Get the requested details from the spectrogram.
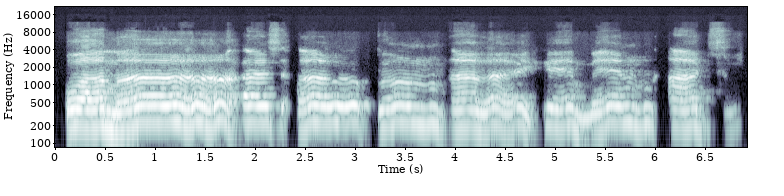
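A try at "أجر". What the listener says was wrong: Maksudnya jangan di apa ya, jangan dihembuskan hames, jangan hames Pak maksudnya. Ajar, ajar. Nah, lebih dia sifatnya Jahar ya, jahar dan siddah. Dia nggak ada hames, nggak ada rokhawah. Itu yang dimaksud. Itu tadi malah apa nambah itu ajar, ajar. Siddah ya dan kolkolah. Kolkolah sifat khususnya.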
